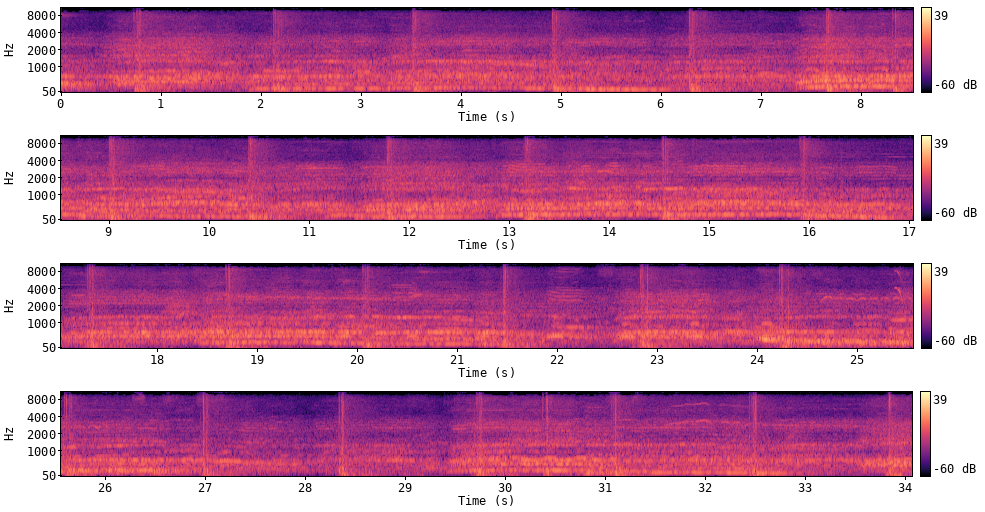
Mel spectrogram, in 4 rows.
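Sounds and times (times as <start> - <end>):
men's choir singing hymn: 0.0 - 34.0.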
